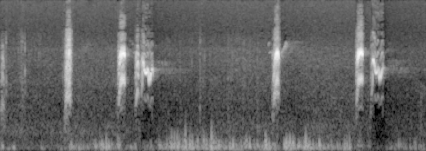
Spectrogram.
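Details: Sooty-headed bulbul singing energetically in Curug Agung, Subang, West Java, Indonesia. Sharp single chirps alternate with short bubbly two-note phrases ending in a downslurred whistle, repeated every second or two over faint low noise.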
